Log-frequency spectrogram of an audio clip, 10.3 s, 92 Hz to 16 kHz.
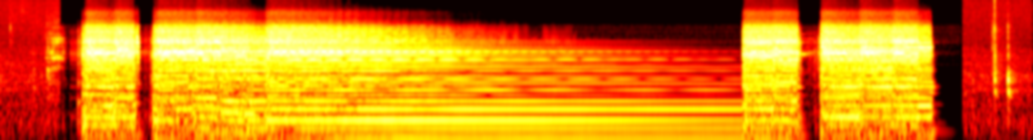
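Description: An electric guitar through the JCM 800 drive channel of a JOYO Jam Buddy II amp: a short distorted riff, then a long sustained ringing chord that slowly fades, then another choppy burst of distorted chords.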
